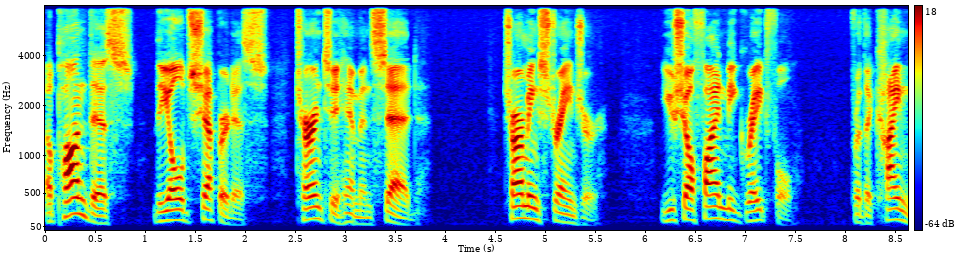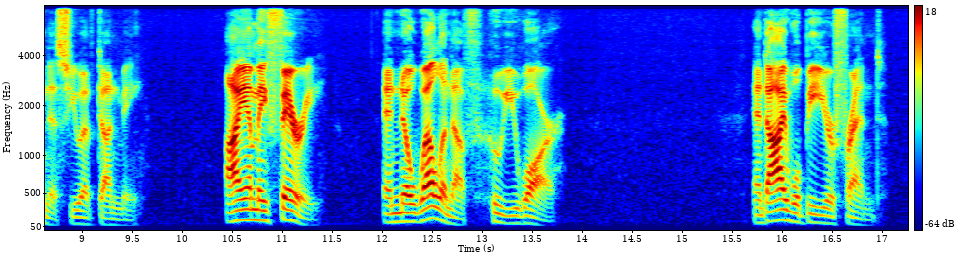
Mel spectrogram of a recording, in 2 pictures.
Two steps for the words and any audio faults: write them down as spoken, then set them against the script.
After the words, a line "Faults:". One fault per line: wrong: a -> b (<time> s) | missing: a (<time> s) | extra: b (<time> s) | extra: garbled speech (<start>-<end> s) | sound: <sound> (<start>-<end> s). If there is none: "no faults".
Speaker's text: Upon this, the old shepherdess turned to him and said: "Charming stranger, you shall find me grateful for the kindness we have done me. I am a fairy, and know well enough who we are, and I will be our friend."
Upon this, the old shepherdess turned to him and said: "Charming stranger, you shall find me grateful for the kindness you have done me. I am a fairy, and know well enough who you are, and I will be your friend."
Faults:
wrong: we -> you (8.9 s)
wrong: we -> you (13.2 s)
wrong: our -> your (16.4 s)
